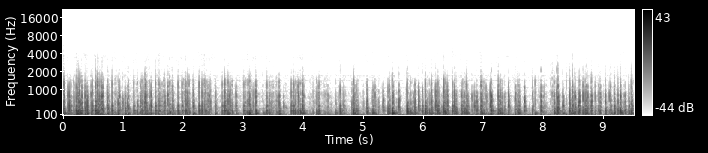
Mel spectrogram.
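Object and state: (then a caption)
Silicone microphone ears tapped. Long nails tap and poke the silicone ears of a binaural microphone, then fingertips take over, giving a steady stream of quick, dull, muffled taps with rubbery, thumping low-end weight. Each tap dies almost instantly, with no bright content.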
